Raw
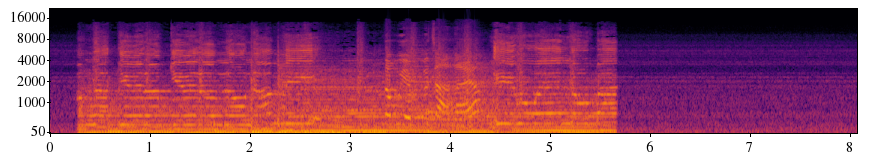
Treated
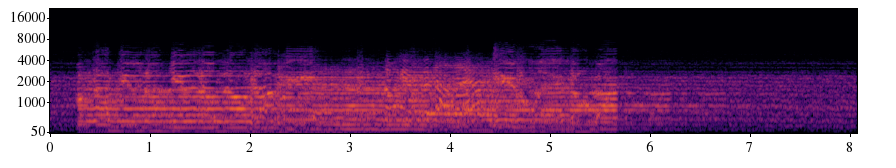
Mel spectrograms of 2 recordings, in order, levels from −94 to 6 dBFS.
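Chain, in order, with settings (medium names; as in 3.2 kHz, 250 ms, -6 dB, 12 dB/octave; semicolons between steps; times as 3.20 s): Chebyshev low-pass 2.4 kHz, order 3; formant-preserving pitch shift +5.5 st; peak limiter -15 dBFS, peak gain reduction 11 dB; high-pass 690 Hz 12 dB/octave; on a send: tape echo 541 ms, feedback 49%, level -14.5 dB, low-pass 1.9 kHz; on the sum: endless flanger 4 ms -0.3 Hz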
